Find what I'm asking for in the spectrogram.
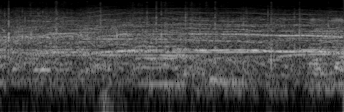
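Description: An audience at a beach cleanup event cheers and claps for a volunteer, a loud, continuous wash of crowd noise with shouting, young-sounding voices over the applause.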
